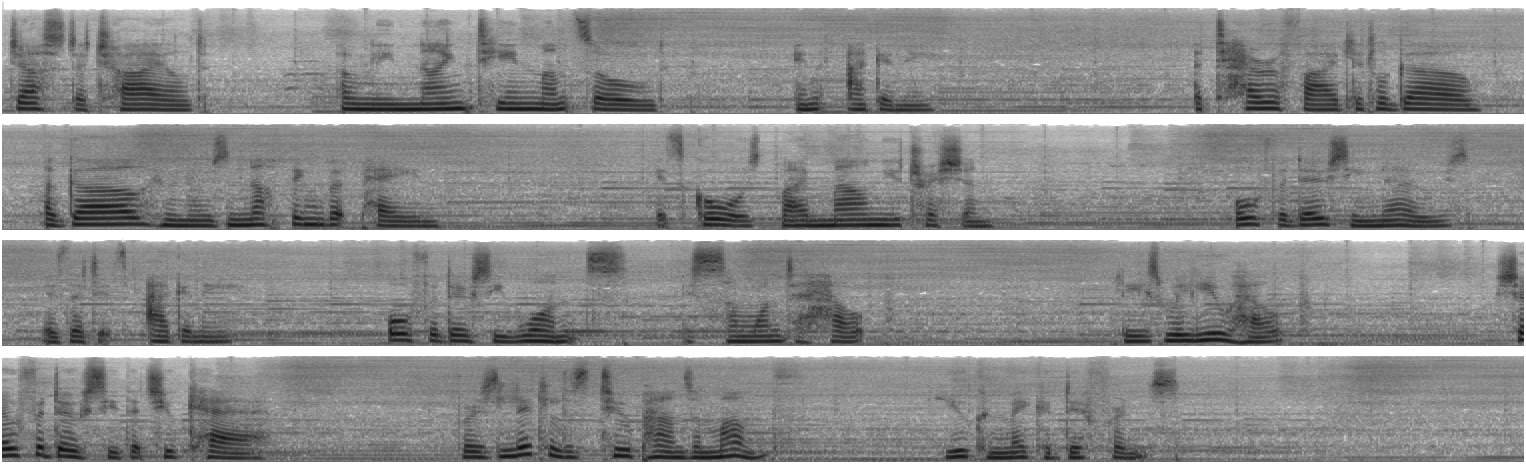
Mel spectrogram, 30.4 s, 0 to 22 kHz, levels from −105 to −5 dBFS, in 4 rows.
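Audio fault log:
9.83 to 12.72 s, USB whine: a steady whine of fixed pitch at 1 kHz sits roughly 25 dB below the sound, then stops. The USB bus draws current in 1 ms frames, and that regular pulsing leaks through the shared power or ground into the audio as a tone.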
